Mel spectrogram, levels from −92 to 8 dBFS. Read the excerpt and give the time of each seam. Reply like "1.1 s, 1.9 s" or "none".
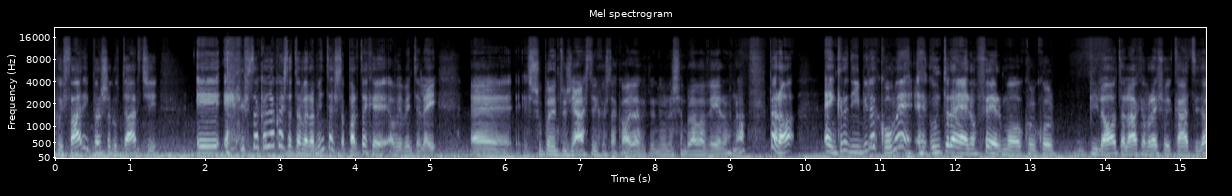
none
